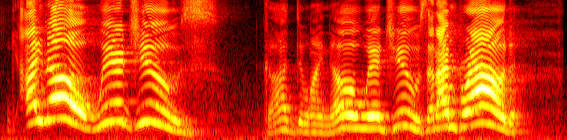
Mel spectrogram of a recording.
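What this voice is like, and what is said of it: Shouting loudly. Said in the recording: “Don't yell at your mother! ... Yes, you are. I can hear you in the study.”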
